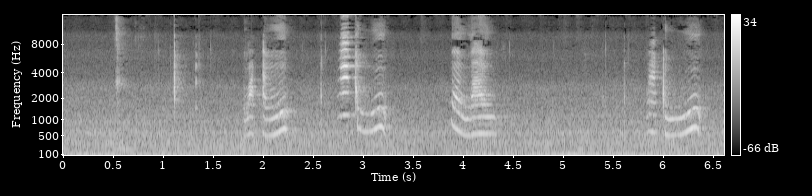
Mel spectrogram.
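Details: Alexandrine parakeet talking: four bursts of wavering, speech-like syllables that bend up and down in pitch, with sharp clicks in between over a steady low hum.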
